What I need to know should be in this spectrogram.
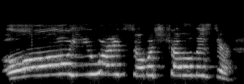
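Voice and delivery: put-on high, loud child's taunt; gleeful yelling. Boy yelling at muddy brother, gleeful taunting. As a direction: crow it at your brother in a squeal. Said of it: "he yells that at his brother".

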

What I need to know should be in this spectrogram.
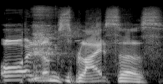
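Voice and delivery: high, slow hammed-up Australian; mock Australian accent. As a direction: drag it out in a joking Australian accent. Joins the mock Australian accent joke.

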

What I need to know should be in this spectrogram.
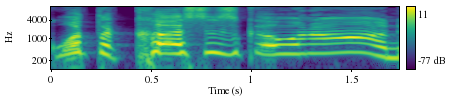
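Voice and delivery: high, loud Boston cartoon yell; Rocket Raccoon. Host as a space raccoon in a claymation Avengers, hammed-up Boston shout. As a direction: holler it slowly like a panicked Boston raccoon. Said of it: "space raccoon has a Boston accent".

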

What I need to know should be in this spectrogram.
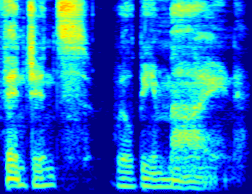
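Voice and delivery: low, slow, soft hissing threat; slow, quiet vengeful threat; menacing snake woman. Acted. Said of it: "she's like".

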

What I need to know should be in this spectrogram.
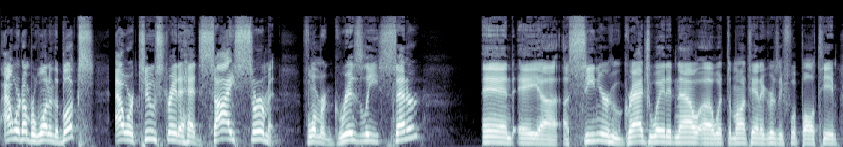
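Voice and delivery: hyped-up sports radio host tossing to break; radio announcer. Acted. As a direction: sell the next hour like a station promo.

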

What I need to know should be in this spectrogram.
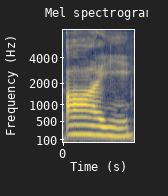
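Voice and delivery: "I" sliding from ah to e; diphthong I. Shown as a demonstration. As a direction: glide ah into ee. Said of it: "it's really a diphthong".

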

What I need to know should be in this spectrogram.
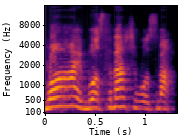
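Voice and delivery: high, urgent retold questions, starting loud; alarmed questioning. Husband answering her summons, alarmed questioning.

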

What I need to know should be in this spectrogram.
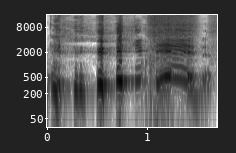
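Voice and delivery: squeaky laugh through the words; a giggly high retort. Real, not acted. Laughing reply.

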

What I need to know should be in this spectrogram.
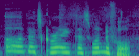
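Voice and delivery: high, soft, happy gushing; retold delight. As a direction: coo with pleasure at lovely news. Retelling parents' delight at baby news.

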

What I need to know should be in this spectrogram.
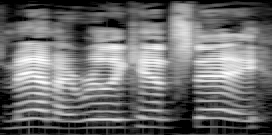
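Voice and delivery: loud, drawn-out delivery; mimicked song line. Host imitates the duet's line about the driver, loud and drawn out. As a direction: belt it out, stretching the words. Quoting sung part with driver.

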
